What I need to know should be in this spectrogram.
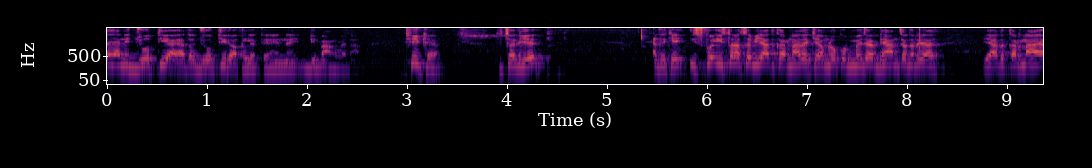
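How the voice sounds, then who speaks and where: A man's voice: sits high, darkish tone. A male teacher leading a classroom exam-prep lesson, quizzing students with call-and-response questions and repeating mnemonics. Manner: repetitive mnemonic chanting.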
